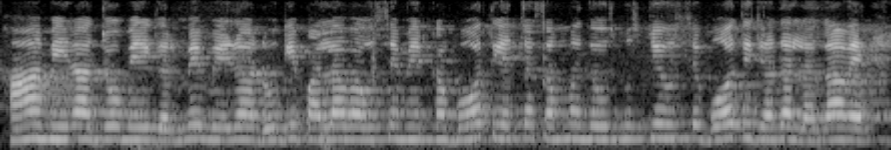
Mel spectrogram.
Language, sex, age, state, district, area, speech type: Hindi, female, 45-60, Rajasthan, Jodhpur, urban, spontaneous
